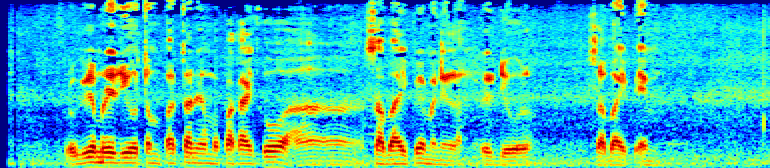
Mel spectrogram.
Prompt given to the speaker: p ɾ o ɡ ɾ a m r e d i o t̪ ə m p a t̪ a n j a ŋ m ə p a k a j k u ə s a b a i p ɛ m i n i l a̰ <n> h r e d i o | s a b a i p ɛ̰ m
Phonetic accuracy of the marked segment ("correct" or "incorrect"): incorrect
